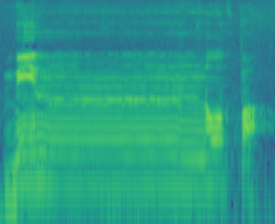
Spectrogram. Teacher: minnu adalah idgham bi gunnah. Maka harus dengung yang lama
